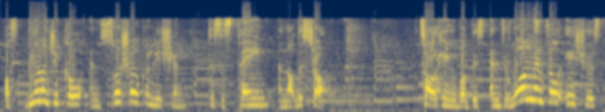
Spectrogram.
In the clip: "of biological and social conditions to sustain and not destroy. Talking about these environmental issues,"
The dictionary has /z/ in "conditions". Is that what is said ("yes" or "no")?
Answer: no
